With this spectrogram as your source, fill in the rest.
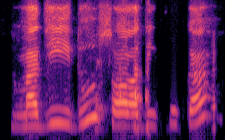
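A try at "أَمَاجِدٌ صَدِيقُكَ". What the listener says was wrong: মাজিদুন, sorry, এখানে আপনি মাজি টান দিতেছেন, মাজিদুন।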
